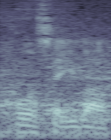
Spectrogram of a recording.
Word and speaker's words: Korceba: Korceba.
